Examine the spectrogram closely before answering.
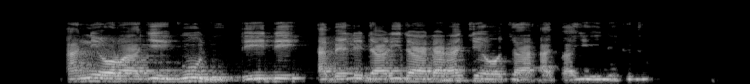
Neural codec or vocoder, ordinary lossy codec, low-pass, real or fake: none; none; 7.2 kHz; real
